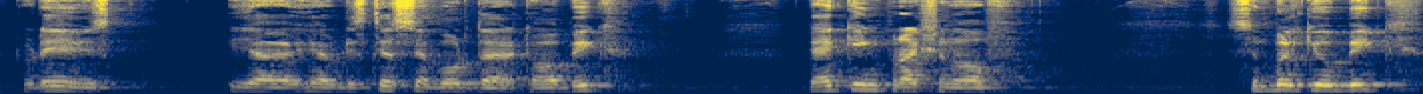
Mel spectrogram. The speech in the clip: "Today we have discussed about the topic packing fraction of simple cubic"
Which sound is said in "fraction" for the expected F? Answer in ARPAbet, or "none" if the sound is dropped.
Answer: P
